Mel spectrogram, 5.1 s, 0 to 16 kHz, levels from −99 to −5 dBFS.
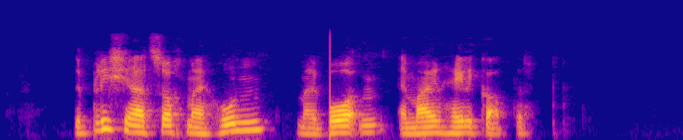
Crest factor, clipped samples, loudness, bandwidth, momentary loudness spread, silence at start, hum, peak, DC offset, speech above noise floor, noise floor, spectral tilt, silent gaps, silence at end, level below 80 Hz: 18 dB; under 0.1%; -21 LUFS; 6.6 kHz; 16 LU; 0.55 s; none; -4 dBFS; under 0.1%; over 70 dB; under -90 dBFS; -9.5 dB/octave; none; 1.2 s; -58 dBFS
